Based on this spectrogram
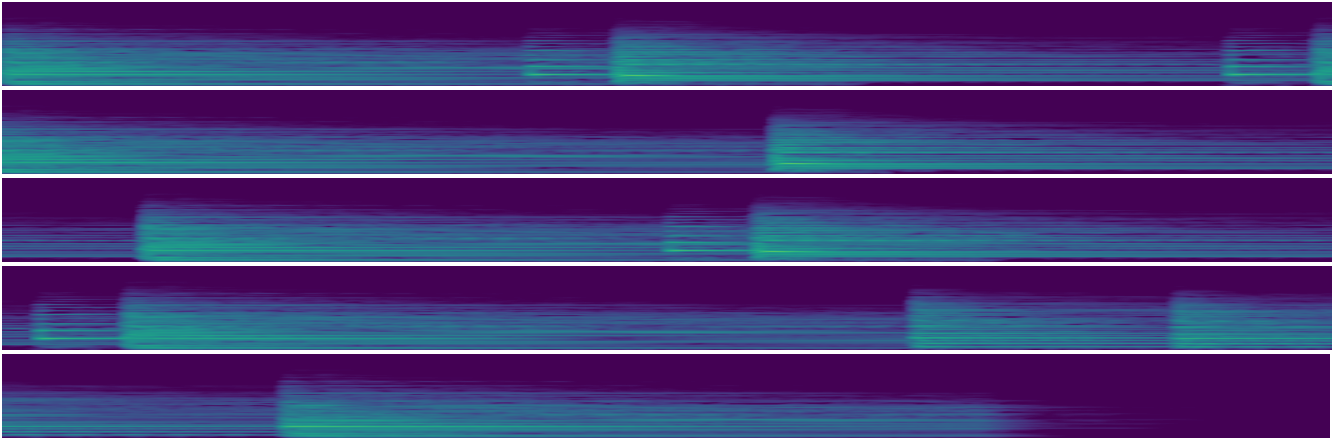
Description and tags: Created a simple little melody of sampled piano notes with my music production software.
